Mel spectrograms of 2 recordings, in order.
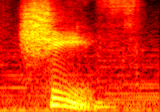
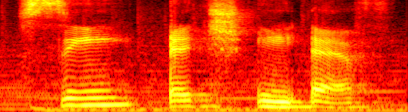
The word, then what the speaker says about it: chef: next s's hairdresser Chef many people are pronouncing it Chief it is not Chief c h e f it is known as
